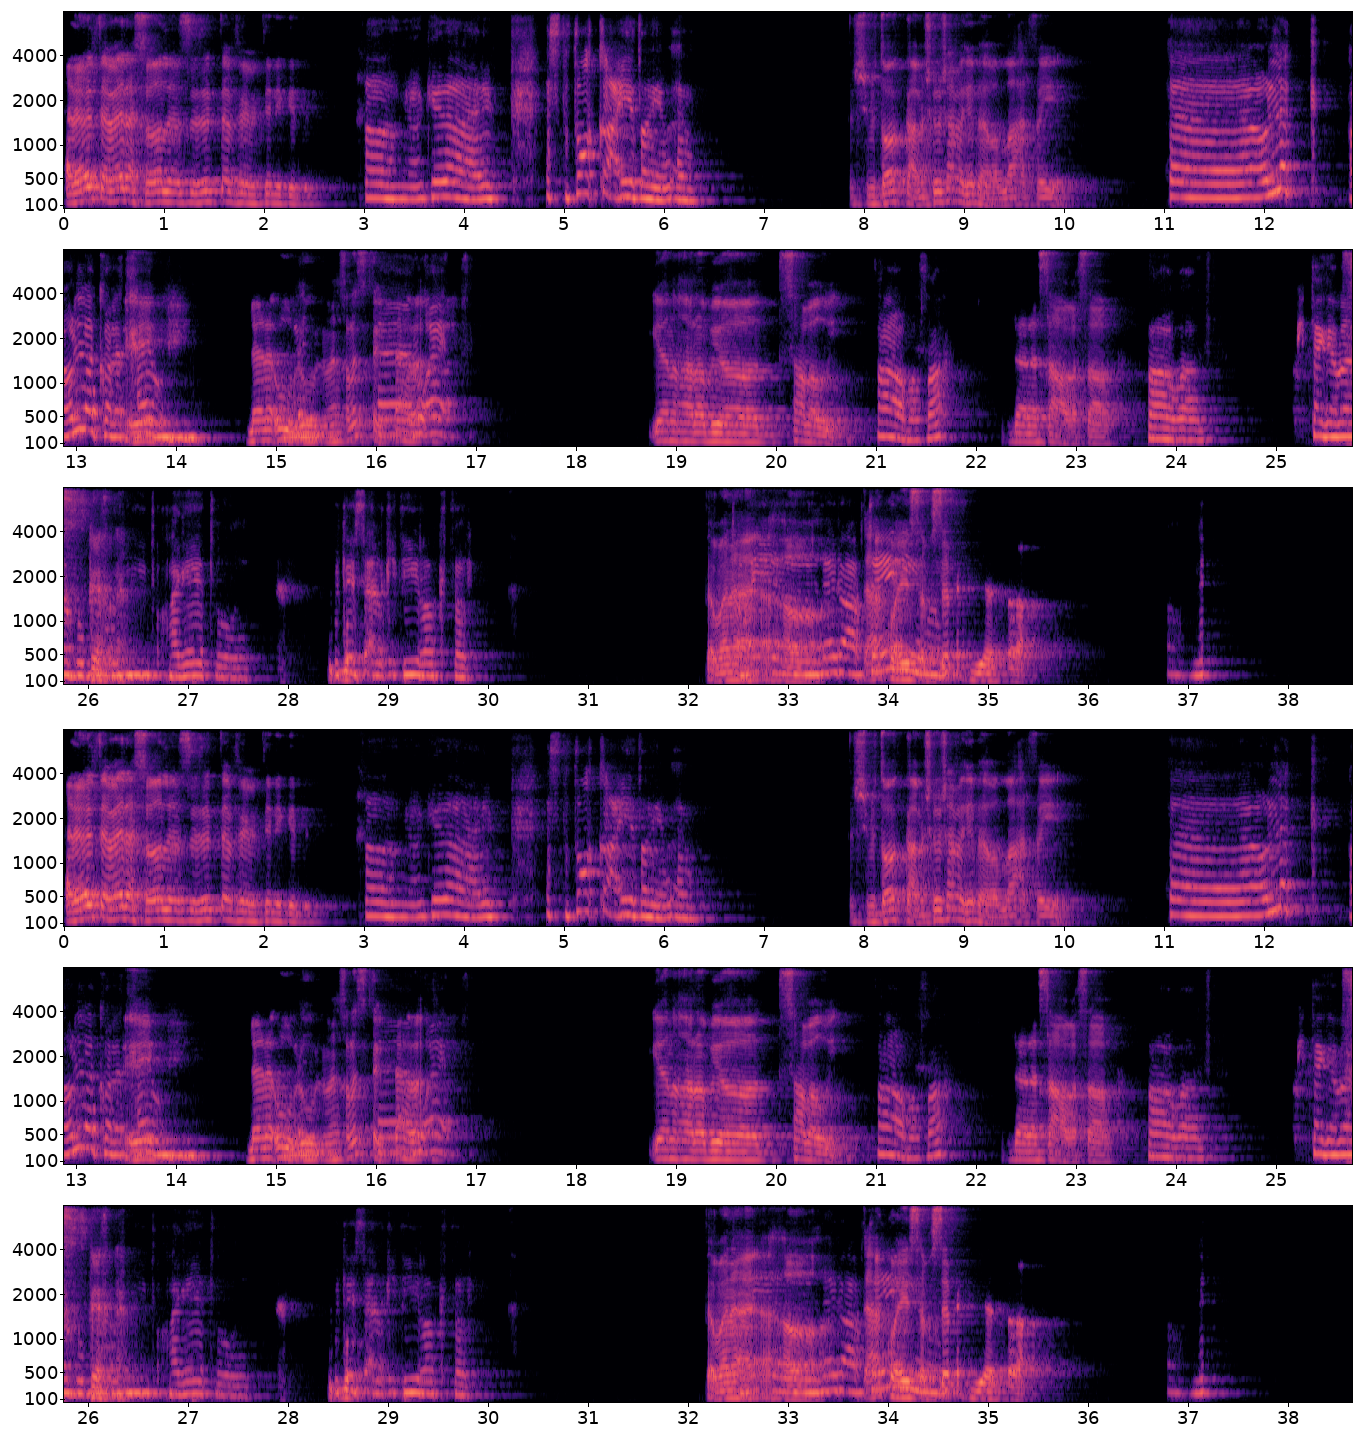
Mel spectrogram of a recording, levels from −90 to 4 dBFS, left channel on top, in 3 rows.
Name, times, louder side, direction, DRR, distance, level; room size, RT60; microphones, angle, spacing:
voice 1, 0.0-2.5 7.9-10.0 13.5-13.8 14.7-16.5 18.7-20.7 22.3-23.5 25.2-25.3 25.7-26.4 27.9-28.0 28.5-28.6 32.2-33.4 33.8-35.4, right 1 dB, 5° right, 0.9 m, -30 dB
voice 2, 3.0-6.4 11.1-12.4 12.9-14.3 15.1-15.6 16.0-16.8 21.0-21.7 23.7-24.4 25.4-27.6 28.6-29.8 32.5-34.7 36.8-37.2, left 3 dB, 40° left, 0.5 m, -30 dB
24.5 x 9.7 x 4.3 m
head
